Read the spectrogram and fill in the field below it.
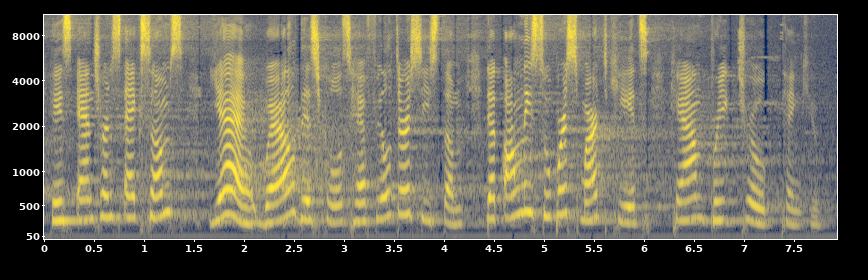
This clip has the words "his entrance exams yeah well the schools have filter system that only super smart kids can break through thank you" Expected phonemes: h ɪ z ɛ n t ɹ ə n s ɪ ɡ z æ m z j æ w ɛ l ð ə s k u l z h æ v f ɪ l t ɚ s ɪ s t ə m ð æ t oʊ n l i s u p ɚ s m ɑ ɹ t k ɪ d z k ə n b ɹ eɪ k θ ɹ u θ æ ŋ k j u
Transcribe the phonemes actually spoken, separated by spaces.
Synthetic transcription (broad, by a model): h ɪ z ɛ n t ɹ ə n s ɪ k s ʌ m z j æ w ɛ l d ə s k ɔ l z h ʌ f ɪ l t ɚ s ɪ s t ə m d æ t oʊ n l i s u p ɚ s m ɑ ɹ t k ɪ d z k ə n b ɹ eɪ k t ɹ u t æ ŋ k j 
